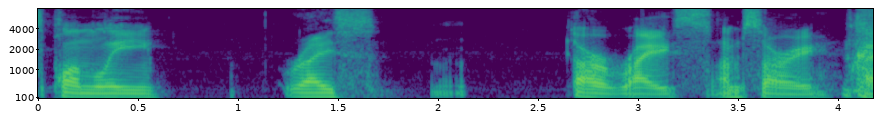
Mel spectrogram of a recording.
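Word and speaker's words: Rhys: right now it is it's spelled r h y s and it is pronounced rice correct so uh at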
